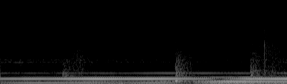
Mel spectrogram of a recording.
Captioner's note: ominous music; footsteps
